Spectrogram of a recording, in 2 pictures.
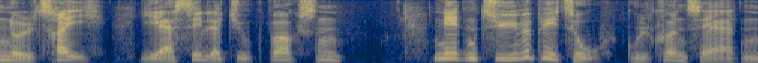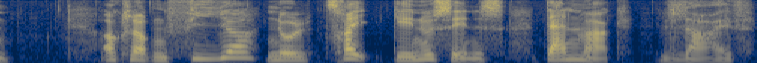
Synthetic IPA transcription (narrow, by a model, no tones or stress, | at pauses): nɔ̽lt͡sʰʁɛ̰ː | jæɐselæd̥juɡ̥̚b̥ɒ̽ɡ̥sn̩ | ne̝d̥n̩t͡sʰyːʋəpʰe̝̰ːt͡sʰo̝̰ːɡ̥ulkʰɔ̽nsæɐd̥n̩ | ʔɒ̽kʰlɒ̽ɡ̥n̩fiːɐnɔ̽lt͡sʰʁɛ̰ːɡ̥enuðˠsen̰əs | d̥ænmɑ̈ːɡ̥ | lɑ̈ɪʋ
